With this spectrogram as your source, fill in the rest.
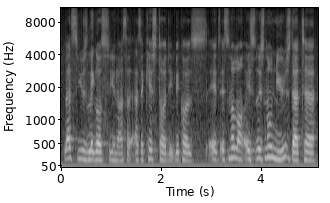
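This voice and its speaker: A Nigerian woman hosting a radio interview, asking long, measured questions with frequent fillers. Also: fairly low pitch, steady tone, warm tone, slight background noise, poor audio. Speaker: radio show host.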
